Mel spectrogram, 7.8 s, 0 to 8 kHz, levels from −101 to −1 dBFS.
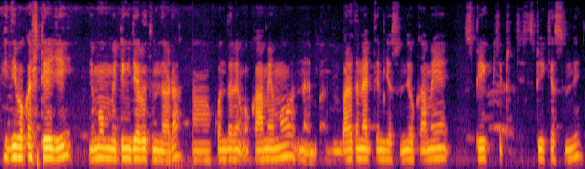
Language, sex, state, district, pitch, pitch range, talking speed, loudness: Telugu, male, Telangana, Nalgonda, 125 Hz, 115-135 Hz, 145 wpm, -19 LUFS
